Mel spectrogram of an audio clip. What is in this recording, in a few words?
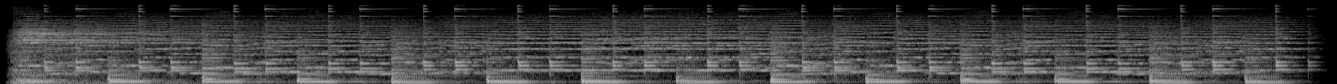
lost round; music kits custom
